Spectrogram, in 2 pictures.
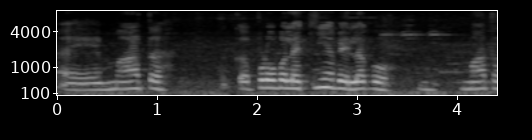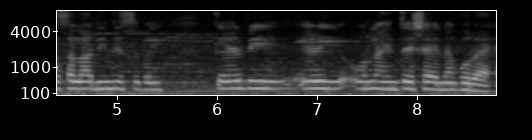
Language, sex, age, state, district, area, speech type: Sindhi, female, 60+, Gujarat, Surat, urban, spontaneous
